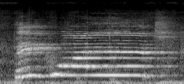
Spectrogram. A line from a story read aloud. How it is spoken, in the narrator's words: Many of the people yelled at him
